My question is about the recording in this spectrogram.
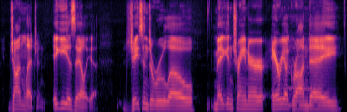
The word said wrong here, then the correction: Ariana Grande: But, you combine a Game of Thrones character with Ariana Grande, which I love it.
